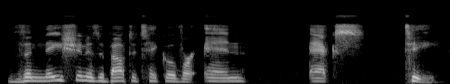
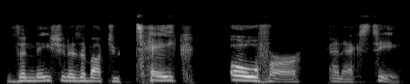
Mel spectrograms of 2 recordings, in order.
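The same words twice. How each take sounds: First: NXT is stressed and spaced out. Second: Take over is stressed.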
